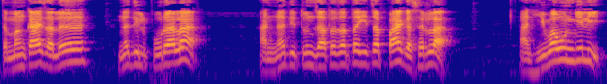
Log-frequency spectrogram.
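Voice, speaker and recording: A worn-out village husband from a cartoon comedy, voiced by a man, grumbling along in a Khandeshi Marathi accent. The voice is pitched high for a grown man, tired and put-upon in every line. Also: lively intonation, moderate pace. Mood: explaining. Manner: grumbling, weary complaining. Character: harried lazy village husband, middle-aged.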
